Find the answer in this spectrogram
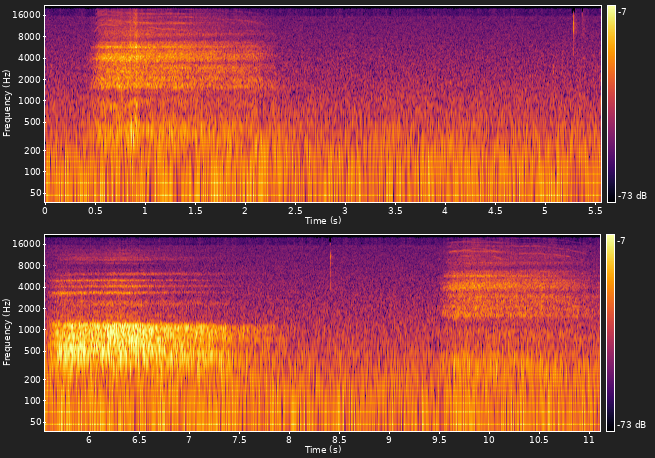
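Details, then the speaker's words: Physiotherapist-demonstrated ACBT thoracic expansion exercise, hands on outer ribs: long deep breath in through the nose, three-second hold, slow breath out through the mouth, repeated; deep-breathing exercise. "next we will go to our thoracic expansion exercises hands on the outer ribs to encourage maximum expansion we complete a long breath in through the nose hold for three seconds and out through the mouth"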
